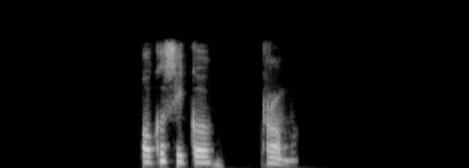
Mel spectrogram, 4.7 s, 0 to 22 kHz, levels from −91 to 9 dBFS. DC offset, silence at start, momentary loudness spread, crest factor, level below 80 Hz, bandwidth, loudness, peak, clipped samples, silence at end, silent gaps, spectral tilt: under 0.1%; 1.4 s; 10 LU; 20 dB; -52 dBFS; 8.2 kHz; -18 LUFS; -2 dBFS; under 0.1%; 1.75 s; 2.51-2.60 s; -4.5 dB/octave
